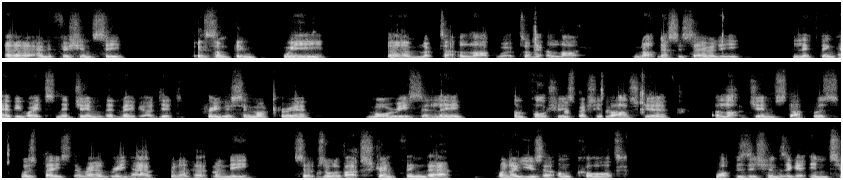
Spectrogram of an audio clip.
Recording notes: This recording was taken fro our Instagram live feature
